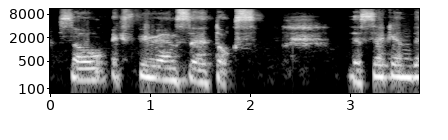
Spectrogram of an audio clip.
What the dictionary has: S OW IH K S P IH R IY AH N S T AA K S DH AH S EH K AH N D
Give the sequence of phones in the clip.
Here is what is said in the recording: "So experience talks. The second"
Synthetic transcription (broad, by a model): S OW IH K S P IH R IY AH N S T AA K S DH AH S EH K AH N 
